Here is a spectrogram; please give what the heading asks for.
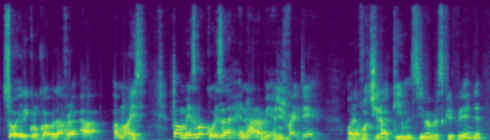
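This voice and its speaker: A man's voice: on the high side, brisk. Man teaching in a roomy echo. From Syria. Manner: patient, repeats words and checks in with "né?". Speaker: Arabic teacher. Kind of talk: casual language lesson.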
